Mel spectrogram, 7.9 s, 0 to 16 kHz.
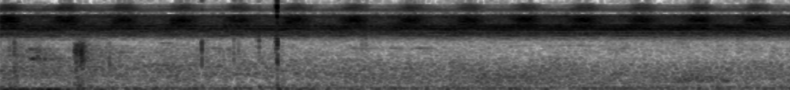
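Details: An unidentified insect, which the recordist suspects may be cicadas, gives a steady, high, shrill buzz swelling in soft pulses about twice a second, in Mankato, Minnesota, on 18 July 2025.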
